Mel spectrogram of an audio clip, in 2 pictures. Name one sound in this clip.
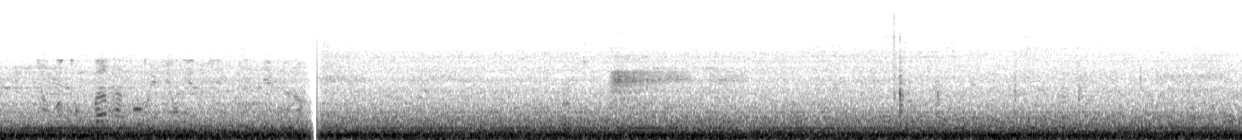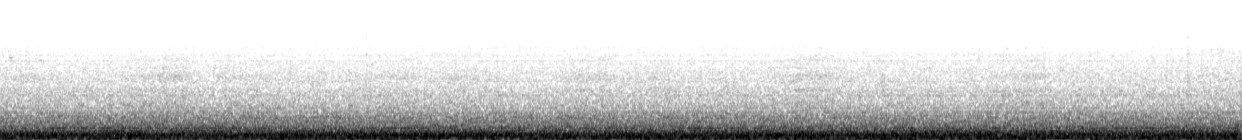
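Tyres rumble over the runway.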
